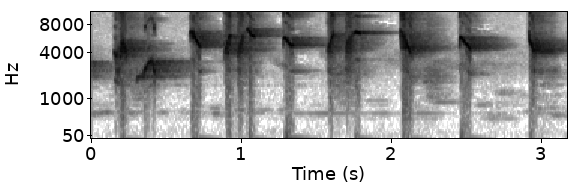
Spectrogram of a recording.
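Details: Lark giving quick, high, clipped whistles and chirps in a fast, uneven series.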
